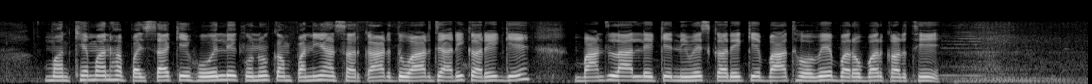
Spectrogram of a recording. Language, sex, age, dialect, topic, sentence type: Chhattisgarhi, male, 18-24, Eastern, banking, statement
